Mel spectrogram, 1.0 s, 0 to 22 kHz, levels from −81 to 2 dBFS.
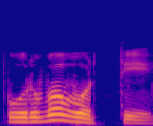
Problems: none marked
